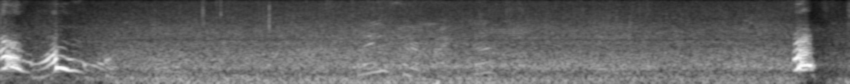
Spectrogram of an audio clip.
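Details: Young dogs playing in a Laguna Beach dog park, seven-month-old Margo and a four-month-old Husky puppy; sharp rising-falling yelps open the recording, quiet park ambience follows, and one more bright yip closes it.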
